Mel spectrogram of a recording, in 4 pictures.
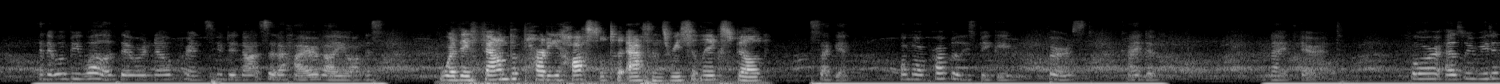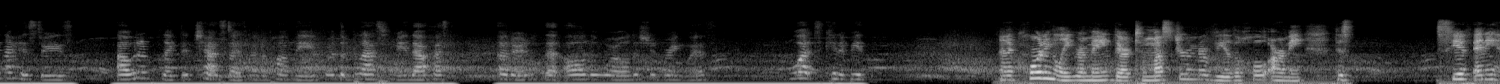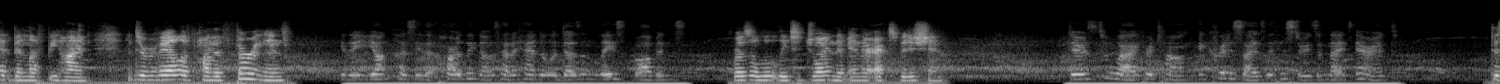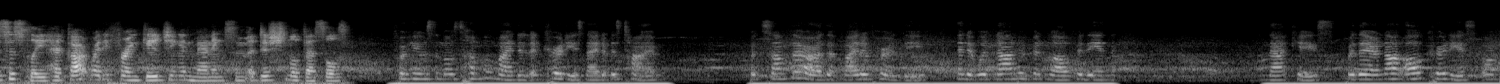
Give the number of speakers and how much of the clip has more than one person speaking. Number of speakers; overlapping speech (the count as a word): two, no overlap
